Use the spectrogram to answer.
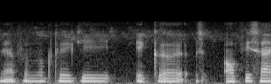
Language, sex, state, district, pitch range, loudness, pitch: Marathi, male, Maharashtra, Aurangabad, 135-145 Hz, -18 LUFS, 140 Hz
